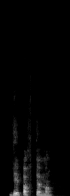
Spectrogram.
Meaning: plural of déportement
- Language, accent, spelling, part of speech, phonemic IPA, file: French, Canada, déportements, noun, /de.pɔʁ.tə.mɑ̃/, LL-Q150 (fra)-déportements.wav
